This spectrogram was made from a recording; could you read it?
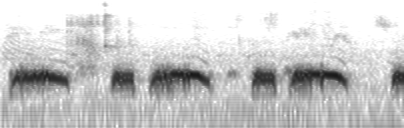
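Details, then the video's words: Spotted dove singing in the thổ cúc đình style: low, hollow coos in pairs, a short double-pulsed note followed by a longer smooth note that falls at the end, repeated steadily with short silences between. "cu gay giong tho cuc dinh/ chim cu gáy giọng thổ"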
